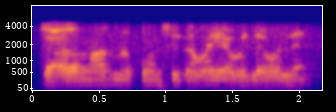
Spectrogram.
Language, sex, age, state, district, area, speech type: Hindi, male, 30-45, Madhya Pradesh, Harda, urban, conversation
